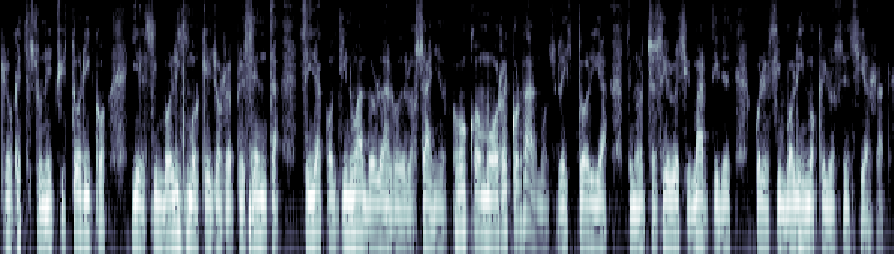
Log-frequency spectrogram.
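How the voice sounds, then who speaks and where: Speaking at a fairly quick pace, a man with a fairly low pitch keeps his intonation fairly even, the sound dry and close with no echo but with noticeable background noise. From Argentina. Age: 80s+. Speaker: lawyer and former guerrilla commander. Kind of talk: interview.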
